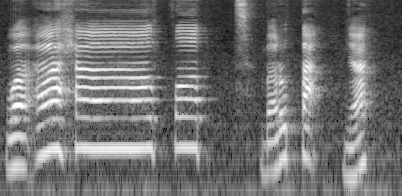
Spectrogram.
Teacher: ta ini huruf tebal ya. Huruf isti'la. Kenapa bisa tebal? Karena lidahnya terangkat gitu.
